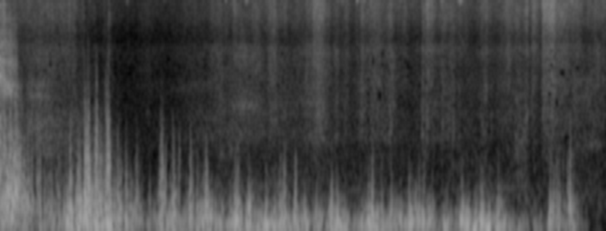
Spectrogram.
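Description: Wind buffeting the microphone in irregular gusts, a heavy low rumble that swells and drops, easing off near the end.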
